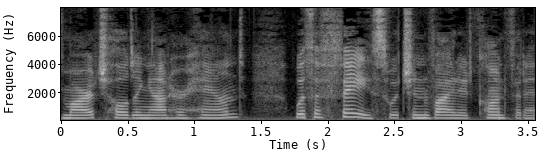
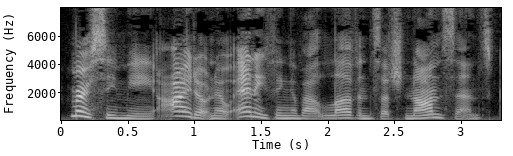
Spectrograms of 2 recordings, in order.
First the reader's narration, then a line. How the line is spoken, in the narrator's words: cried Jo, with a funny mixture of interest and contempt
